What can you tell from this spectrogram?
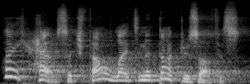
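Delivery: put-on high, soft young mare voice, wondering; a lighter voice for Cupcake musing on the lights; Cupcake's voice. Cupcake wondering aloud to herself in a high, soft voice.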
